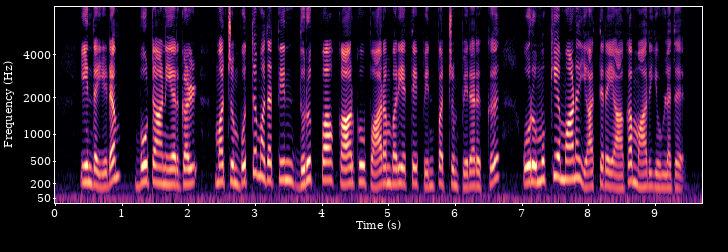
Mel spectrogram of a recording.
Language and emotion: Tamil, neutral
